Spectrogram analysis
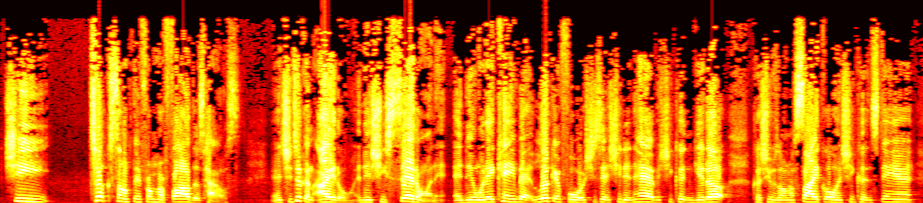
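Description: A woman's voice: medium pitch, normal speed. A middle-aged woman from South Carolina preaching a sermon, earnest, laughing at herself and acting out family conversations.

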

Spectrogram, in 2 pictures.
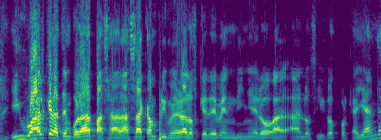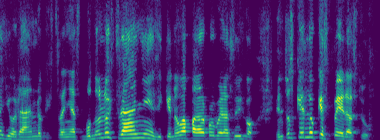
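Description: A man hosting a casual commentary stream, sarcastically mocking reality-show contestants and answering chat messages. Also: mid-range voice. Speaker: host reading live chat.

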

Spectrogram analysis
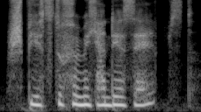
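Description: Casting: woman for adult ASMR role-play audio. Airy, extremely breathy delivery, intimate manner, close and dry recording. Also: fairly high pitch, level tone, measured pace, darkish tone, no echo. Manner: sensual, intimate, addressing the listener directly. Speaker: erotic audio performer. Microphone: close microphone, dry sound.

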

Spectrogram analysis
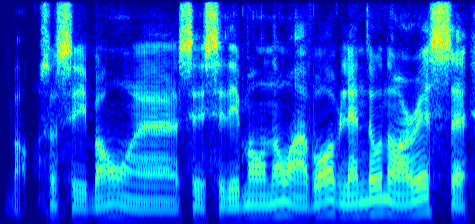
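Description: A man's voice: sits low, moderate pace, darkish tone, no room sound, clean studio sound. A man with a Québécois accent hosting a casual podcast interview, chatty, with frequent stumbling restarts. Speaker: podcast host.

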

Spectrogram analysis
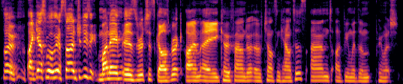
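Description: A man's voice: on the high side, fairly quick, pushed and bright, clean tone. A man hosting a podcast in casual chat, laughing often and tripping over his words. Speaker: podcast host.

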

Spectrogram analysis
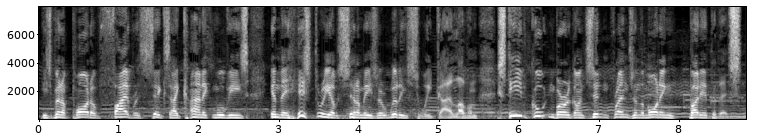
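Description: A man with a husky Brooklyn accent, bantering brashly as he hosts a morning radio interview. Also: a little high, big pitch swings, fairly quick, few pauses, soft background music. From Brooklyn, New York. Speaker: morning radio show host.

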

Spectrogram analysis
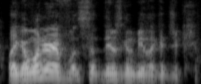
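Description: A man's voice: fairly high pitch, pushed and bright, husky. A man chatting casually as a podcast co-host over a video call that keeps breaking up. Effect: breaking-up video call audio. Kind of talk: casual chat. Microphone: computer on a video call.

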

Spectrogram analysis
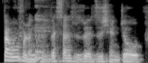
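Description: A man's voice: medium pitch, lively intonation, fast, no echo, clean studio sound. A young man co-hosting a podcast, bantering and teasing in casual chat. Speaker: podcast co-host.

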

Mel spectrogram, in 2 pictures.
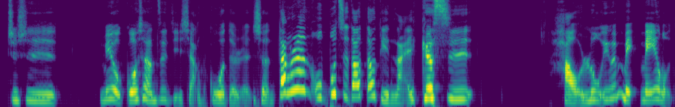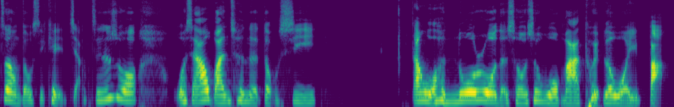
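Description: A young woman co-hosting a podcast, telling a personal story in a halting, candid way and slipping into English phrases now and then. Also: a little high, expressive, a bit bright, dry recording, studio quality. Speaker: podcast co-host.

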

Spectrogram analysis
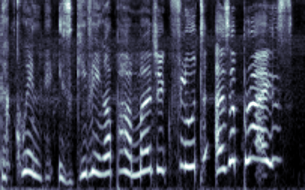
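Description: A woman voicing an excitable male hyena who loves music, speaking in a high, eager, cackling way. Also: normal speed, slight background noise, exaggerated voice. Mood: excited.

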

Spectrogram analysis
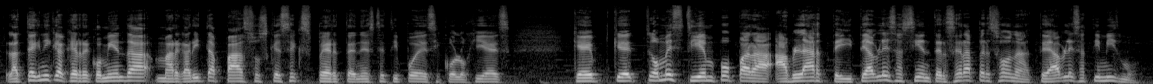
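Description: A man's voice: fairly high pitch, moderate pace, soft background music. Upbeat man hosting a podcast. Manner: upbeat, effusive, praises guest. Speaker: podcast host. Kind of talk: interviewing a guest.

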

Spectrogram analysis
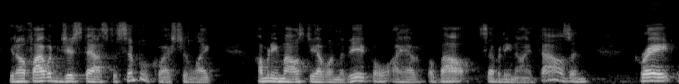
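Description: Creaky and breathy at medium pitch, this podcast guest, a service trainer for car dealerships, gives emphatic, conversational coaching. He checks in with quick rhetorical questions and plays out sample calls, and the recording sounds muffled.

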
